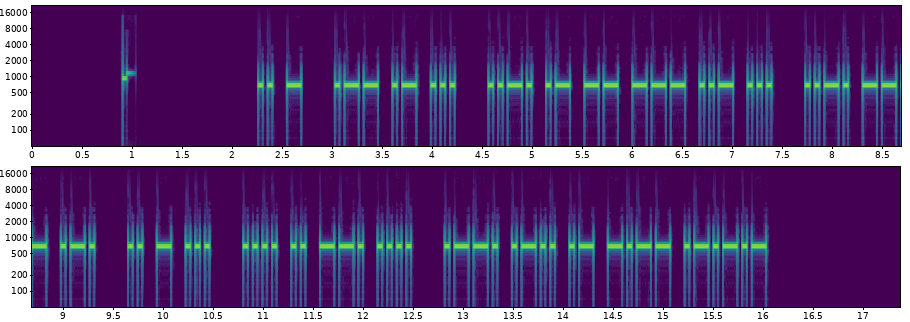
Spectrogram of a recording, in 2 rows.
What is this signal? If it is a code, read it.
Morse code, heard as a keyed tone, about 25 wpm, 700 Hz. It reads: IT WAS FAMOUS FOR ITS HIGH PLAY.
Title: Sentences from Top 1500 Words 25wpm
